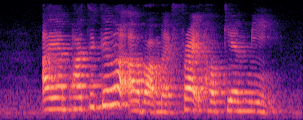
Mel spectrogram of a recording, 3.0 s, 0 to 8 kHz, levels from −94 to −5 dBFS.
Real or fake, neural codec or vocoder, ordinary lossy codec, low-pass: real; none; none; 7.2 kHz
